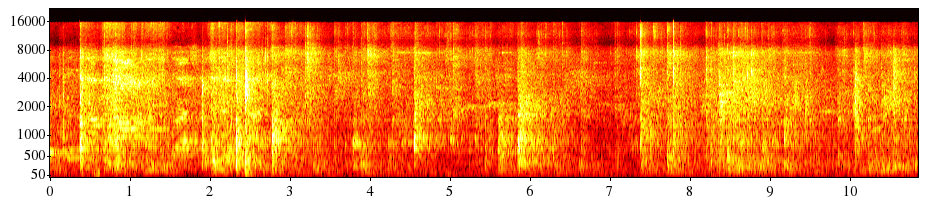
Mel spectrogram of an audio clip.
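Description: Hammers striking brick walls during demolition: irregular sharp knocks, about one every second or so, with loose masonry clattering down.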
